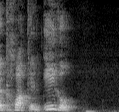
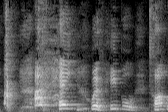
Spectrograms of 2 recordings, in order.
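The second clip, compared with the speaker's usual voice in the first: words broken by real laughter; can't stop laughing while speaking; slow, laugh-choked speech; 5 semitones higher, slower than usual. Real, not acted. Cracking up mid-sentence.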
